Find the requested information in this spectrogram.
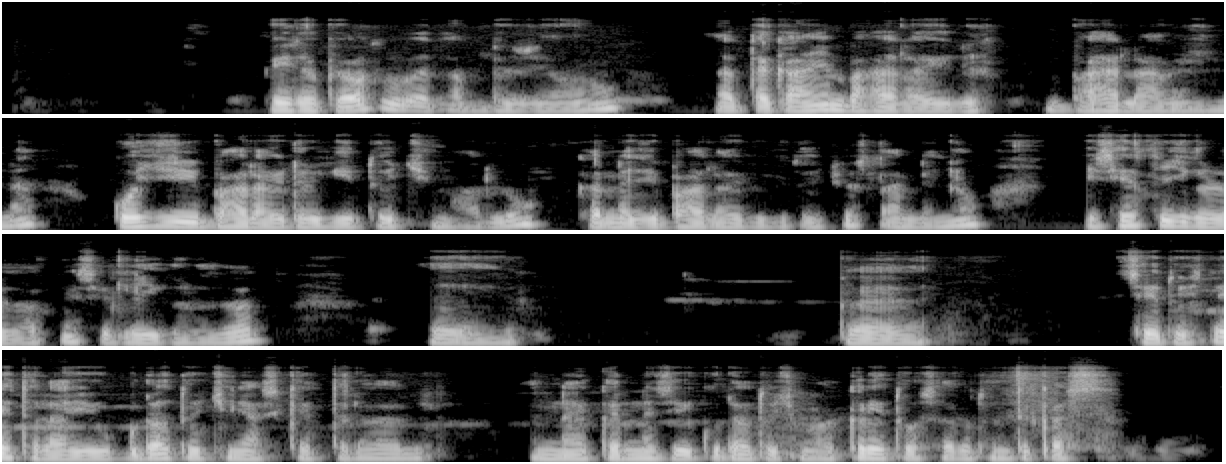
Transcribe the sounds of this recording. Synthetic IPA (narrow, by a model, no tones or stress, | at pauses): b̥əit̪ʰjo̞pʼjawst̪ubət̪ʼambɨzuhonu | at̪ʼːəkʼamimbahlawi | bahlawiɨnːa | ɡ̥od͡ʒibahlawid̪ɨɾɡit̪ʰo̞t͡ʃːɪmalːukʰəɨnːəzːihbahlawid̪ɨɾɡit̪ʰo̞t͡ʃːwʊst̪ʼand̪əɲːawjɛse̞t̪lɨd͡ʒɡəlːəzʼat̪nse̞t̪lajːɛɡəlːəzal | b̥ə | se̞t̪ʰo̞t͡ʃːlajɛt̪ʰələjajːuɡud̪at̪ʰo̞t͡ʃːɪnjaskʰət̪ːɨlal | ʔɨnːakʰəɨnːəzihɡud̪at̪ʰo̞t͡ʃːməkʰakːəljɛt̪ʰəwɔsːəd̪ut̪ʰɨnt̪ʼɨkʼəs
